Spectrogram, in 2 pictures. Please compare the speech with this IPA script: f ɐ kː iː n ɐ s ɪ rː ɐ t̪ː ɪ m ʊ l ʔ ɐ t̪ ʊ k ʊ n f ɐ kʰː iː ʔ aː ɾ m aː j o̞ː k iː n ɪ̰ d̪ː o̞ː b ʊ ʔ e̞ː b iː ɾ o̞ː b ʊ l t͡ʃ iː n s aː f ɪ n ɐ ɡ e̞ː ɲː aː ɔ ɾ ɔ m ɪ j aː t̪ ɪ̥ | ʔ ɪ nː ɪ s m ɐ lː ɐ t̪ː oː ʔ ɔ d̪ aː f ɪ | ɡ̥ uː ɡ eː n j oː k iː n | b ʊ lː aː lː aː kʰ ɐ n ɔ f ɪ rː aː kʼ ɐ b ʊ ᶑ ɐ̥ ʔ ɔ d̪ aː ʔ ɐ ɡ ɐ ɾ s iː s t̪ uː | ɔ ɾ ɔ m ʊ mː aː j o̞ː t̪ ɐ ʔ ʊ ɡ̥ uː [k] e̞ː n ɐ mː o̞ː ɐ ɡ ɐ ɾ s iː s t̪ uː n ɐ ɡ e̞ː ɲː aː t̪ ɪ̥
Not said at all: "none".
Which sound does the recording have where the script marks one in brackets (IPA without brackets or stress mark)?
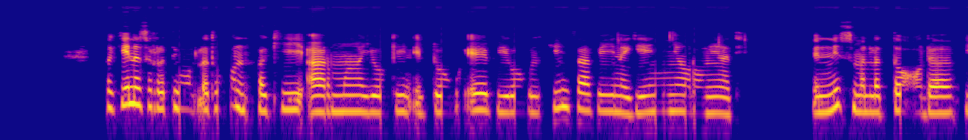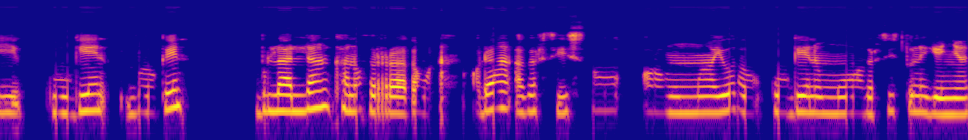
ɡ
